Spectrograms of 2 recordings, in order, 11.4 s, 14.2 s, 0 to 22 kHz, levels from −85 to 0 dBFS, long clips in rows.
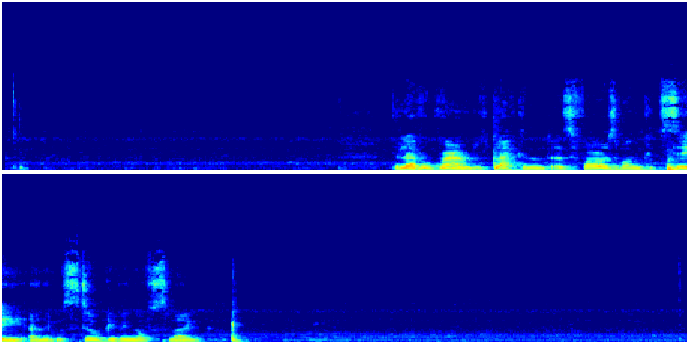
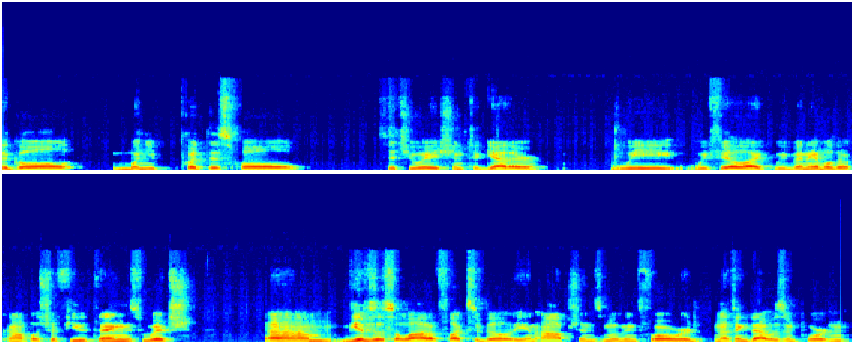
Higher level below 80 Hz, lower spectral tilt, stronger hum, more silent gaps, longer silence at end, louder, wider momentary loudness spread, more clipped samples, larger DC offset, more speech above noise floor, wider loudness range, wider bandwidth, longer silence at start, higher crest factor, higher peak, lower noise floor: second, -78 dBFS vs -56 dBFS; about the same, -5.5 dB/octave vs -6 dB/octave; neither; neither; first, 3.7 s vs 0.05 s; second, -34 LUFS vs -20 LUFS; about the same, 11 LU vs 10 LU; neither; neither; second, 39 dB vs 47 dB; first, 12 LU vs 4 LU; about the same, 12.5 kHz vs 12.5 kHz; first, 3.25 s vs 0 s; about the same, 20 dB vs 20 dB; second, -16 dBFS vs 0 dBFS; first, -71 dBFS vs -67 dBFS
